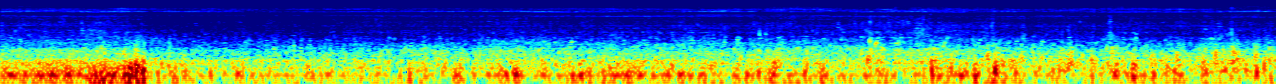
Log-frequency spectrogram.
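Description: A small boat engine running steadily, then cut off abruptly about a second in. After that there is an uneven hiss of water and wind with scattered small knocks.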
